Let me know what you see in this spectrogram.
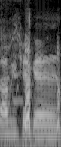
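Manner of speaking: high, excited squeal with laughter.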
